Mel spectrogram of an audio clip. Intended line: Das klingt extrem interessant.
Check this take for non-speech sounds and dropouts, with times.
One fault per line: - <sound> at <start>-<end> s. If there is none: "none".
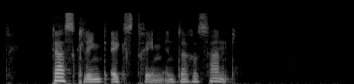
none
